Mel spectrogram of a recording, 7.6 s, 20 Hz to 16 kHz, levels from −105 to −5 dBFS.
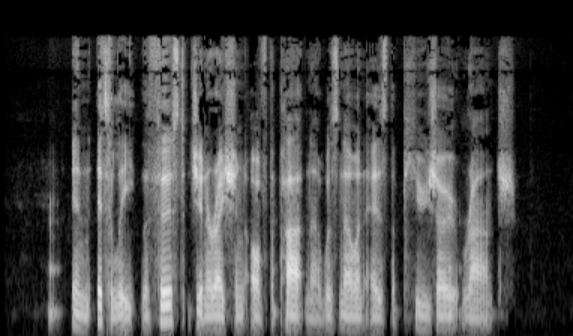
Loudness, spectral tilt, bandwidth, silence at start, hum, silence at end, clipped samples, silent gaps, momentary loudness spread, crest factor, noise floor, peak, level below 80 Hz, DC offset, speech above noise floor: -22 LUFS; -2.5 dB/octave; 11.5 kHz; 0.65 s; none; 0.8 s; under 0.1%; none; 12 LU; 22 dB; -85 dBFS; -2 dBFS; -64 dBFS; under 0.1%; 62 dB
